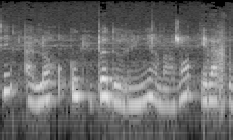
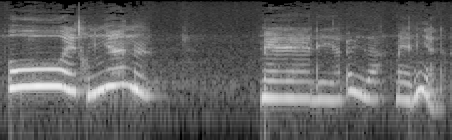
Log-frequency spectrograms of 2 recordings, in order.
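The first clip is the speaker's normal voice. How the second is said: ordinary delivery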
